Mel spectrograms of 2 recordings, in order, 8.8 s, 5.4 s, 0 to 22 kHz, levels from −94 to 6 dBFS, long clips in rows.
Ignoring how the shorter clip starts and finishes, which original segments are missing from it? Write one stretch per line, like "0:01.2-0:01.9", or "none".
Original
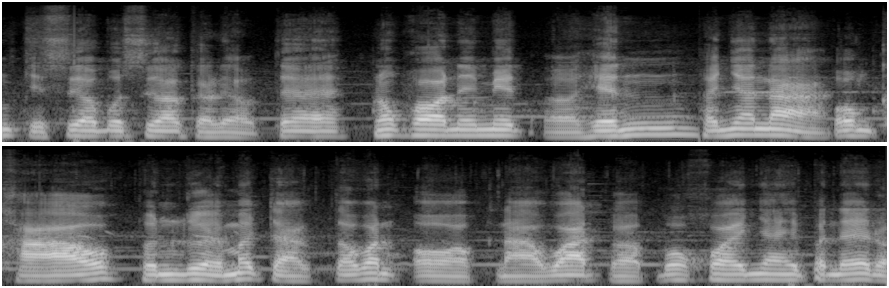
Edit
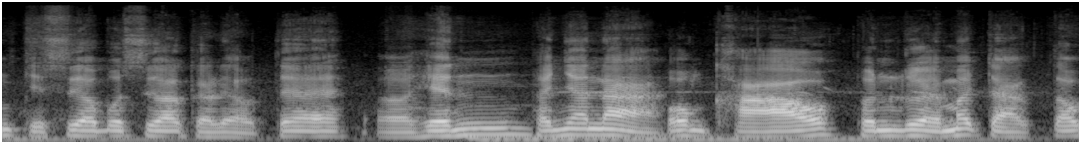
0:01.8-0:02.6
